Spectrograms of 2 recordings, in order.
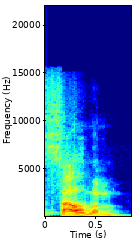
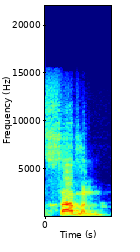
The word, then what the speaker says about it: salmon: Also, why the fuck is there an L in it? You don't pronounce it salmon. You pronounce it salmon.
